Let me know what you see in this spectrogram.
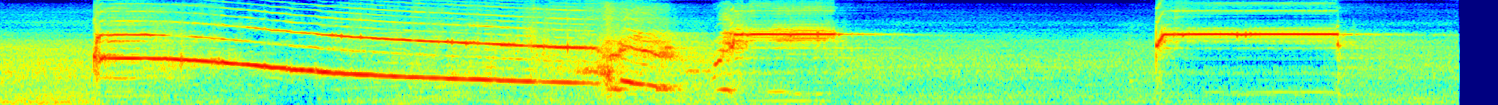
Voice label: police officer yelling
